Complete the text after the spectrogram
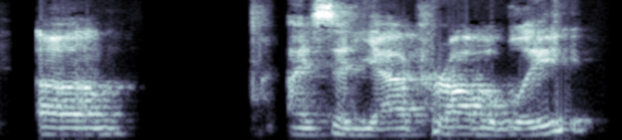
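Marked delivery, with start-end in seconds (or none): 1.8-2.9 put-on sarcastic tone. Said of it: "extremely, I wanna say, sarcastic fashion".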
